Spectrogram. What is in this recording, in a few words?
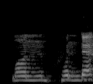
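"menghendaki", Malay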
